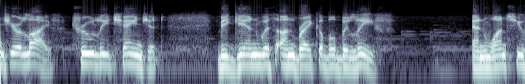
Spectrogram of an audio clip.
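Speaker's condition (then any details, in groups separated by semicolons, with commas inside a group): No condition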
